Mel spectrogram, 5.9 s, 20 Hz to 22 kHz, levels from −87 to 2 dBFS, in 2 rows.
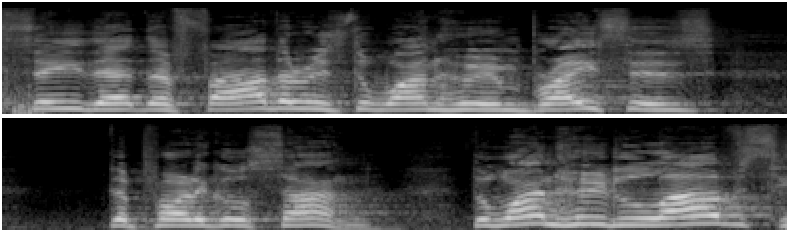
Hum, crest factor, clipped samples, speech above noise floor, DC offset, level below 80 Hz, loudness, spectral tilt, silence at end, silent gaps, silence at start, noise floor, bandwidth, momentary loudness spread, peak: none; 18 dB; under 0.1%; 39 dB; under 0.1%; -62 dBFS; -23 LUFS; -5.5 dB/octave; 0 s; none; 0 s; -61 dBFS; 16.5 kHz; 10 LU; -6 dBFS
